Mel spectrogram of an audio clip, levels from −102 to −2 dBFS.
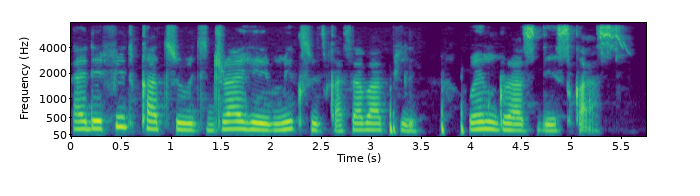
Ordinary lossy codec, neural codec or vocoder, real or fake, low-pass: none; none; real; 7.2 kHz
